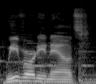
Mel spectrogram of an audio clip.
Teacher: that reduction of have to just a soft v sound that blends into the next word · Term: reduced form of we have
